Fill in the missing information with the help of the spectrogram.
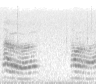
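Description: Two drawn-out, wailing yowls from Lily, a pet cat in heat, each with a rising-then-falling moan and a short pause between them. The calls are fairly loud, with no talking.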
